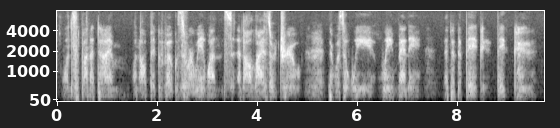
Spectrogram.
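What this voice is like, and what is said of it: Whispered put-on storytelling accent. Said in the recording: “read it with the proper accent, but I hope you forgive me if I don't get it quite right ... speaking in different accents, although it's a little harder to do in a whisper”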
